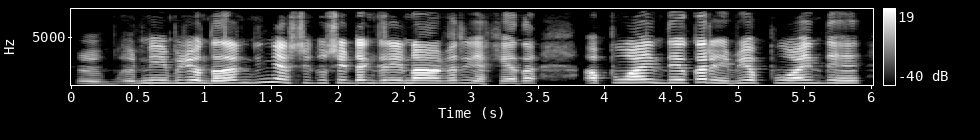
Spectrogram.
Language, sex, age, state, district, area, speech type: Dogri, female, 60+, Jammu and Kashmir, Udhampur, rural, spontaneous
